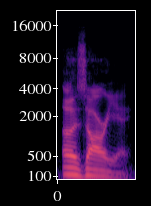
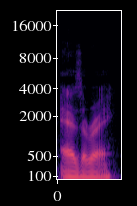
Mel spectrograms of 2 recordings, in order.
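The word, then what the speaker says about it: Azareye'h: Am I saying it wrong? I don't know what you said, but I know that it's Azarie. I was saying Azare. Yeah, no, it's Azarie.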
